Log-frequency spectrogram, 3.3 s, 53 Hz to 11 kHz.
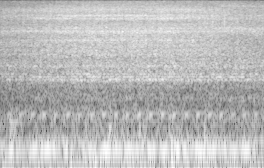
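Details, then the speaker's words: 1957 Chevy Bel Air after 30 years off road, fuel leaks traced down and thought fixed, radiator leaking; even, steady low idle rumble with no misses, ticks or knocks; quiet, smooth and healthy. "it's quiet easy to drive"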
